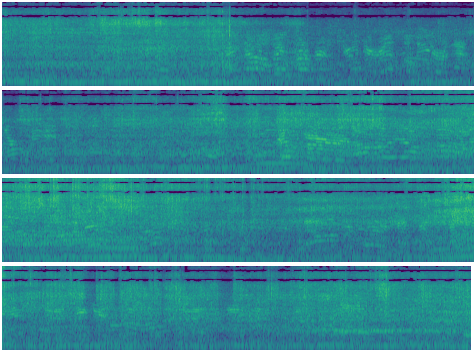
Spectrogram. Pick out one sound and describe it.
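A crowd murmurs and chatters nearby outdoors.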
